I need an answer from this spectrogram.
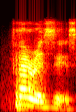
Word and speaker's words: Pharisees: kernels some of the fur how do you pronounce it pharisees pharisees asked why are you doing what is un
